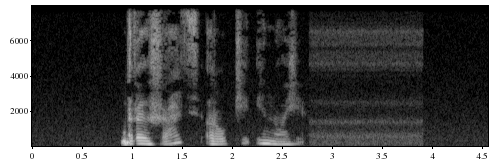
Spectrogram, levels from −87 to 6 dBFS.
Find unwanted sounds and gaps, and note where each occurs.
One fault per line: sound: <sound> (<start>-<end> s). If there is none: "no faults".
no faults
